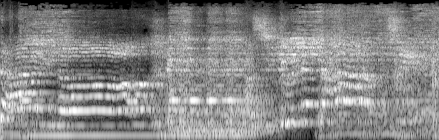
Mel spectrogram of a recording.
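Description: Young girls singing a pop idol song live into handheld microphones over backing music.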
